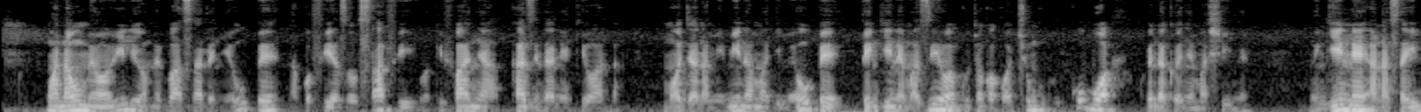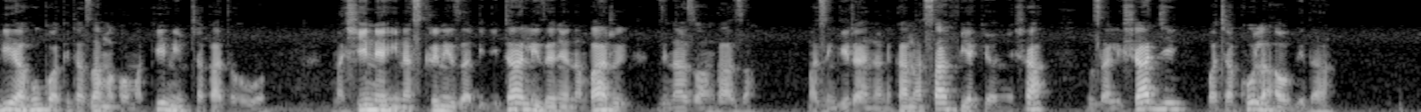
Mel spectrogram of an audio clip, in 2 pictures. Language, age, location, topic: Swahili, 25-35, Mombasa, agriculture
